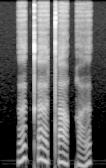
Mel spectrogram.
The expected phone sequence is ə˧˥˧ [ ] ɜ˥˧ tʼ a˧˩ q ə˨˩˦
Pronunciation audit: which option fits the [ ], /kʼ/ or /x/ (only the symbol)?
kʼ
